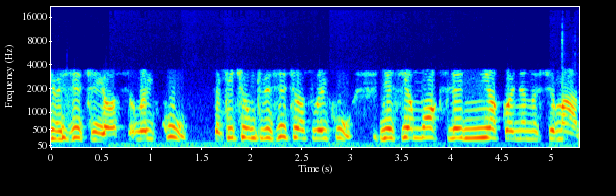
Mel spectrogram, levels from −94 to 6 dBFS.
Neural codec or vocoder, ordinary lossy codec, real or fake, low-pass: none; MP3, 96 kbps; real; 19.8 kHz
